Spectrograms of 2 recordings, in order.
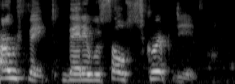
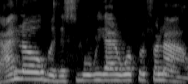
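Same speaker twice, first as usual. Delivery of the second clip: ordinary delivery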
